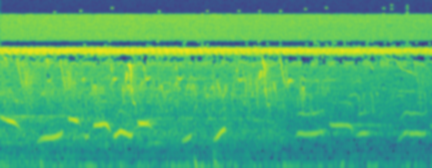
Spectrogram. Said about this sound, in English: Where we've stopped, the forest is burnt away, most likely to make way for oil palm trees. In a distant stand of forest, we hear gibbons.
